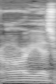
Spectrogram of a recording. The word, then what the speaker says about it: Aughreyah: That's spelled Aughreyah. I did a double take reading that word too, but apparently people are supposed to read it as Arya.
